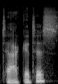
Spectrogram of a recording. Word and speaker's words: Tacitus: Okay, so read the writings of Josephus and Tacitus, and some people pronounce it Tacitus. It's up to you.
